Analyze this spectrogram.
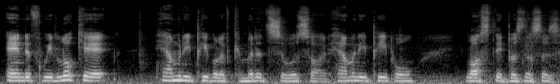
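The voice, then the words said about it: Hoarse, croaky voice. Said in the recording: “I've got a bit of a frog in my throat.”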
